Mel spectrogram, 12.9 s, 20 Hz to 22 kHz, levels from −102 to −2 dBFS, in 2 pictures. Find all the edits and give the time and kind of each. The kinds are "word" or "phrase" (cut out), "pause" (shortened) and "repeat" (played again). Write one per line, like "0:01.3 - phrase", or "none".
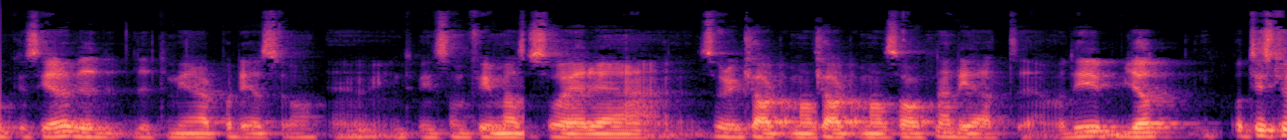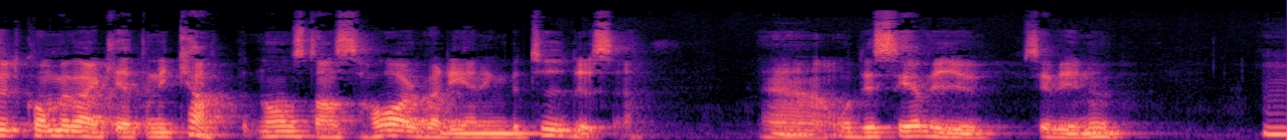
0:01.6 - pause
0:02.6 - word
0:04.1 - repeat
0:06.1 - pause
